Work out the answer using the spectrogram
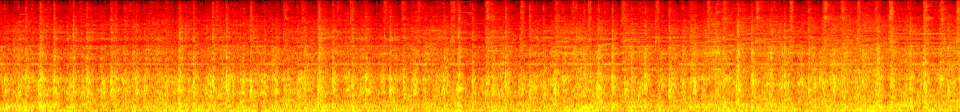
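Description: Covered hopper cars of a freight train rolling past close by: a steady rumble of steel wheels on rail, with a rapid run of sharp clicks and clanks from the wheels and couplings.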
